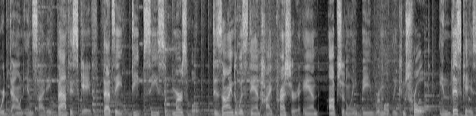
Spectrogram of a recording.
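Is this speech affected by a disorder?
No.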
